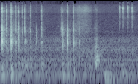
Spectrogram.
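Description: Keys are tapped on a mobile app keyboard, a sparse, quiet run of light clicks with no voices.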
